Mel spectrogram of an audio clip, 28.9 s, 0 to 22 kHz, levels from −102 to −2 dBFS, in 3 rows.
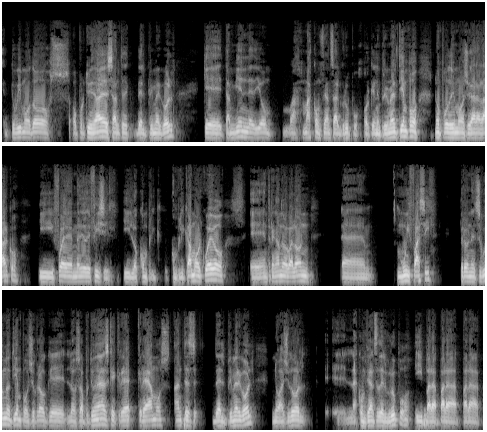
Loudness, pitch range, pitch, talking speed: -23 LUFS, 90-105 Hz, 100 Hz, 150 wpm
